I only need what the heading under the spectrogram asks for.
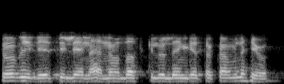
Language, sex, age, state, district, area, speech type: Hindi, male, 18-30, Bihar, Samastipur, rural, conversation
